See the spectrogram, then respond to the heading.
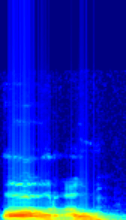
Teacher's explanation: ओ तथा औ वर्ण कंठ तथा ओष्ठ दोनों स्थानों से मिलकर बोले जाते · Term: कंठोष्ठ्य वर्ण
